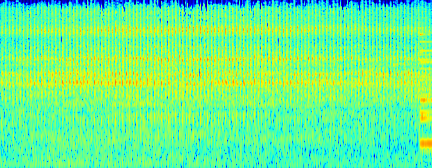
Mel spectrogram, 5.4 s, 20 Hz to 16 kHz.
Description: 1995 honda passport (isuzu rodeo rebadged) v6 3.2 making a lot of racket for awhile now.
